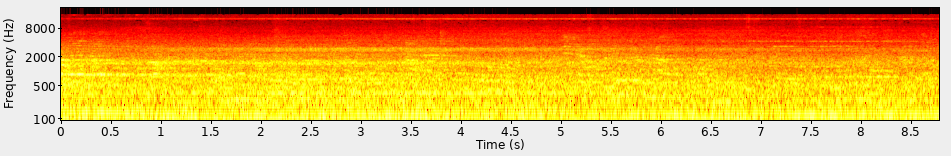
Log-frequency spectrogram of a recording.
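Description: JR commuter electric train pulling into the platform and slowing to a stop, a steady rumble of wheels and motors that gradually eases. Faint high squealing tones sound in the first second or two.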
